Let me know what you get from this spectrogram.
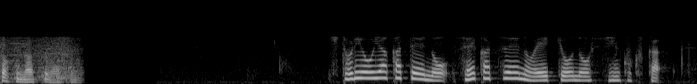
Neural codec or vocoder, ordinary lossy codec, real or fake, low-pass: none; AAC, 32 kbps; real; 3.6 kHz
